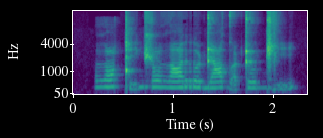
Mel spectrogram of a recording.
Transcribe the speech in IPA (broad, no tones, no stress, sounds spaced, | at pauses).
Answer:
ðˤ ʊ ǃ ḭ d͡ʒ u ðˤ ɛ r o ɖ ɛ dˤ ḭ ʈ ʊ ɡ͡ǁ ḭ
